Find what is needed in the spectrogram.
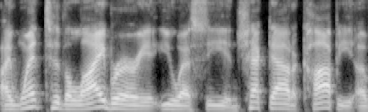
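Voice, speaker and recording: The voice has an American accent and lively intonation. The background is quiet. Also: man. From Southern California. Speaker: author. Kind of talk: interview. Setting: video call. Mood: animated storytelling. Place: home room. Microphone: video call.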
